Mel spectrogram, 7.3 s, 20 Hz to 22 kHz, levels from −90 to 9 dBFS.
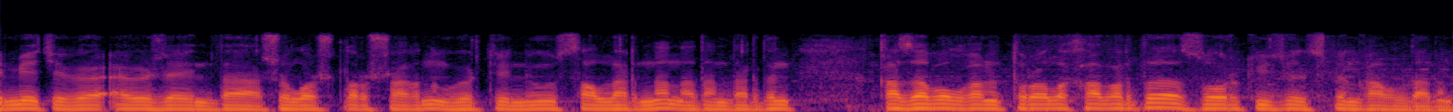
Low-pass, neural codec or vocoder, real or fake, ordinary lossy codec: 7.2 kHz; none; real; Opus, 16 kbps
